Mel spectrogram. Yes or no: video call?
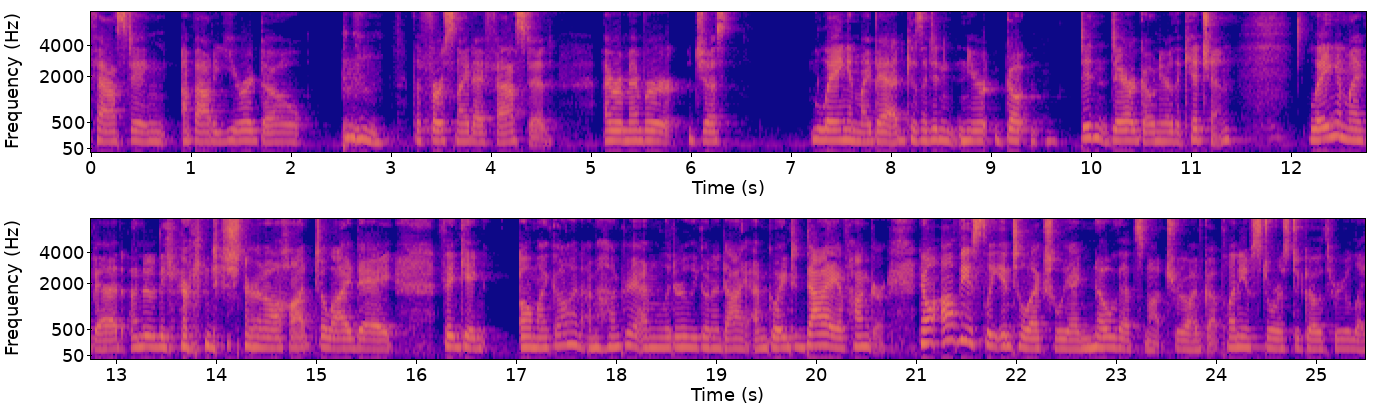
no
